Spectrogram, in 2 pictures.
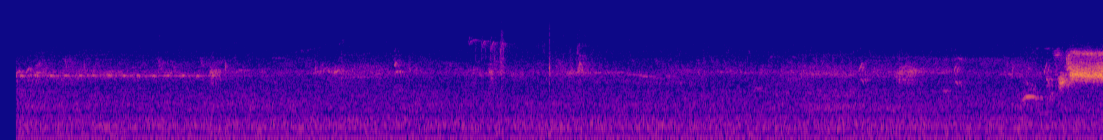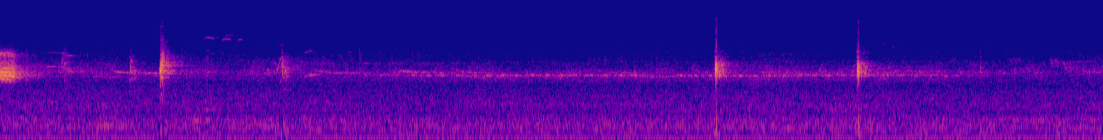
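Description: Birds calling outdoors in spring woodland: a louder harsh call of about a second about halfway through, then several short sharp chips, over a steady high-pitched trill.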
